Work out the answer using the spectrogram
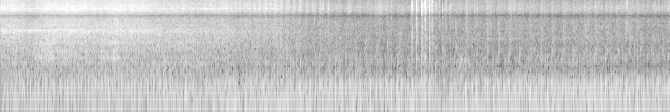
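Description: Motorcycle engines idling steadily, a low continuous throb from the parked bikes.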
